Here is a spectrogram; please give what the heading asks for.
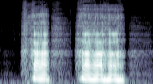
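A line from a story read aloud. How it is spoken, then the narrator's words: Joyless laughter. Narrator (German): lachte Gurda freudlos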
